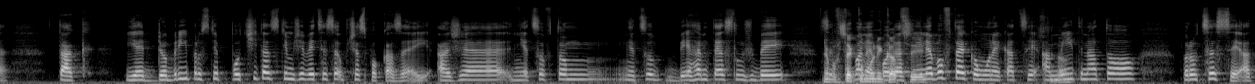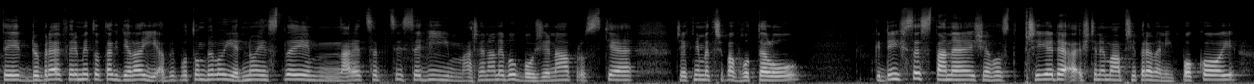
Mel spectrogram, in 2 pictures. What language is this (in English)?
Czech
